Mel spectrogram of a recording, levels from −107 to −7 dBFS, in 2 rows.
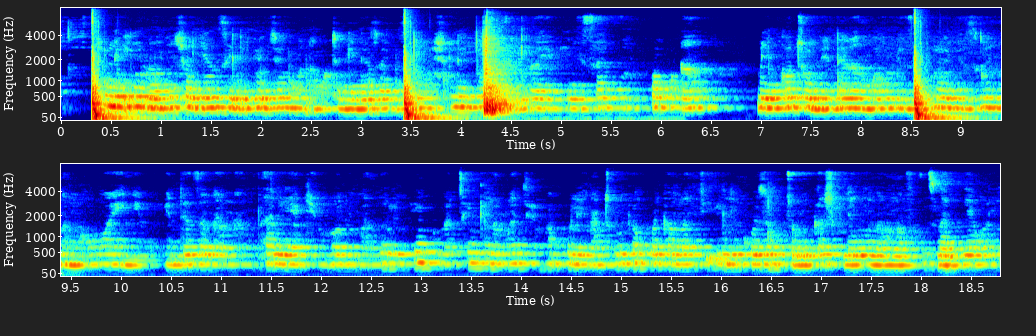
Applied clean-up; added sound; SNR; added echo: none; Knock; -5 dB; reverberation time 0.8 s.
